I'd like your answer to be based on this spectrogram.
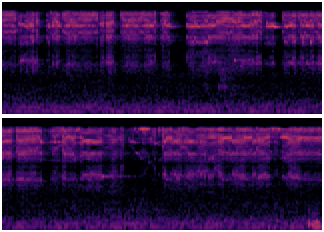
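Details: Steady high-pitched hiss and whine with brief breaks from an ultrasonic scaler removing tartar during a whippet's dental cleaning under light general anaesthetic; some gum bleeding from infection and gum recession noted.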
